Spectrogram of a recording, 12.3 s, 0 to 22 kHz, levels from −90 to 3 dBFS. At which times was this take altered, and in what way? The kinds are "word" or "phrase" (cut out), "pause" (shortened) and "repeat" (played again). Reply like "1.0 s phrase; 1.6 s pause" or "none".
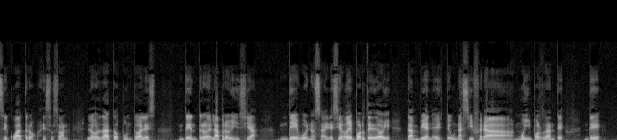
none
